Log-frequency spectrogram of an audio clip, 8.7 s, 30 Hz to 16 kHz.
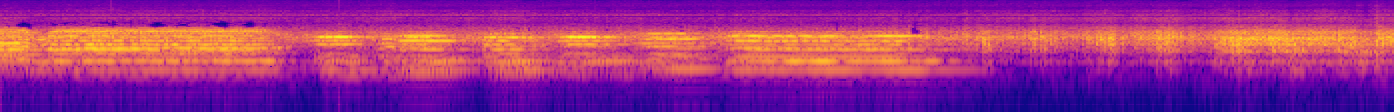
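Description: Victor Victrola VI acoustic phonograph playing a 1908 acoustic recording of a male vocal quartet singing a hymn, with a narrow, tinny sound over surface hiss. The singing ends about six seconds in, leaving only the record's scratchy surface noise.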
